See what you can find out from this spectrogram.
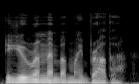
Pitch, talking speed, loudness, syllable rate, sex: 95 Hz, 215 wpm, -18 LUFS, 6.7 syllables/s, male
